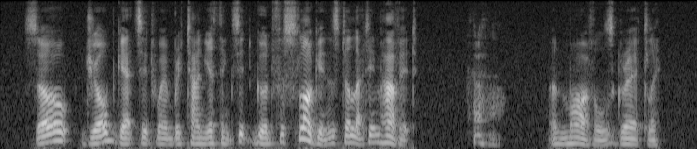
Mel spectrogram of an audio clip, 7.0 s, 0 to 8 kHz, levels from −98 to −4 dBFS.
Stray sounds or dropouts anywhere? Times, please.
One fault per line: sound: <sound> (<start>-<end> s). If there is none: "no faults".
sound: laugh (4.6-5.1 s)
